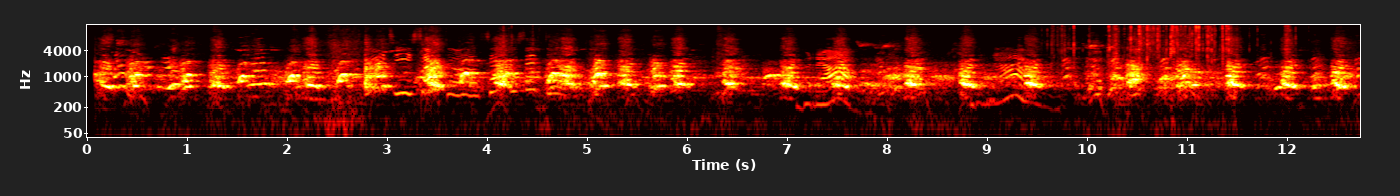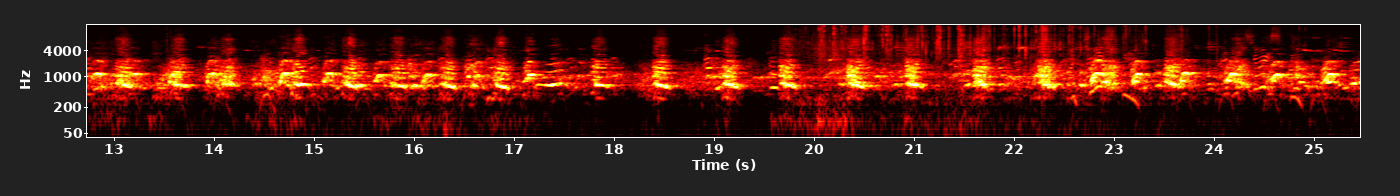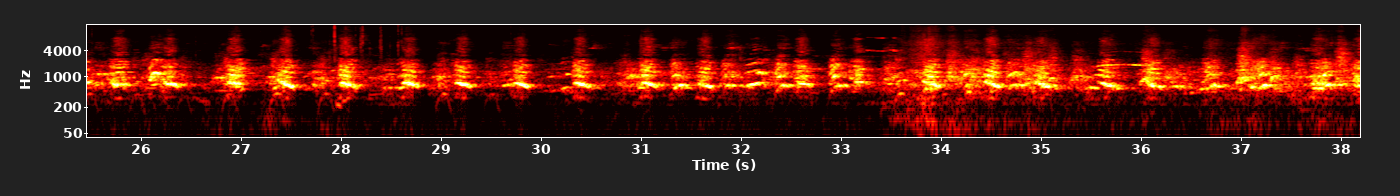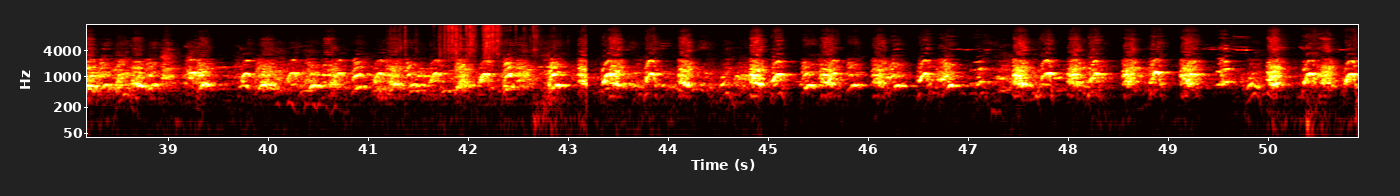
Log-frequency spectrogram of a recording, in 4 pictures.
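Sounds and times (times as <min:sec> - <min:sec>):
dog barking: 0:00.1 - 0:50.9.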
